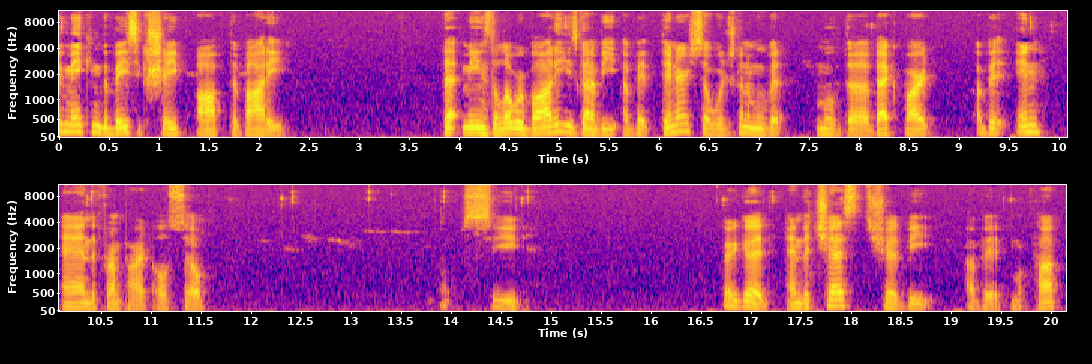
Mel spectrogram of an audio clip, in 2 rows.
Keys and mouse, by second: 0.3-2.1 drag, 4.4 c, 5.5 g, 7.0-8.4 drag, 7.1 g, 10.1-15.9 typing, 12.5 click, 13.3 click, 14.3 click, 14.6-15.0 drag, 17.7 z, 17.9 c, 18.4 z, 19.3 click, 20.0 g.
